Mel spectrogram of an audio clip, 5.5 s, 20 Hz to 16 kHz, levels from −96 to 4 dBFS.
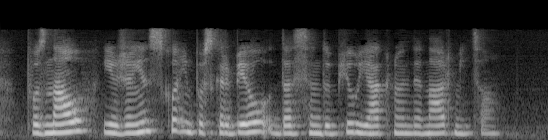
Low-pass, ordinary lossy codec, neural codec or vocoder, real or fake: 7.2 kHz; MP3, 48 kbps; codec, 16 kHz, about 1 kbps, DyCAST, with the encoder's durations; fake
